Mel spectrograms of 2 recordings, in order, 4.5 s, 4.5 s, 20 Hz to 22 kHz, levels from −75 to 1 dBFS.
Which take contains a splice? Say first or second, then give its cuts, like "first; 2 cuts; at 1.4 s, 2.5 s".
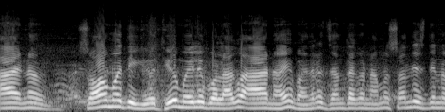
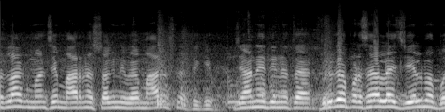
second; 2 cuts; at 2.3 s, 3.1 s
